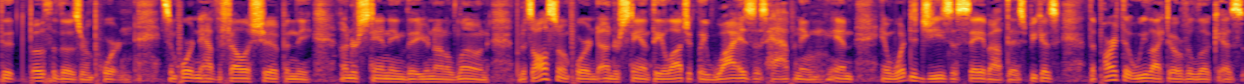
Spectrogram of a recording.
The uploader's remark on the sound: from a Colorado Springs Voice of the Martyrs conference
